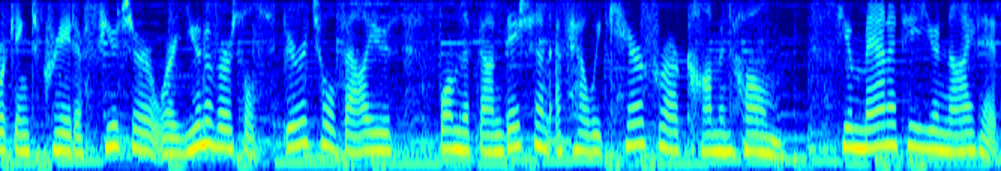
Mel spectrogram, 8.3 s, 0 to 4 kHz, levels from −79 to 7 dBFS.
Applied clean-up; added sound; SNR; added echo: none; none; none; none.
